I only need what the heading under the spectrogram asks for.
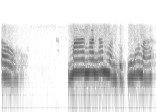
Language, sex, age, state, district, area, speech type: Bodo, female, 18-30, Assam, Kokrajhar, rural, conversation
